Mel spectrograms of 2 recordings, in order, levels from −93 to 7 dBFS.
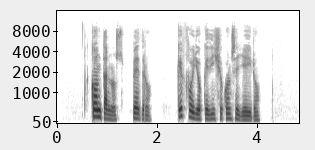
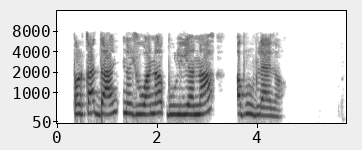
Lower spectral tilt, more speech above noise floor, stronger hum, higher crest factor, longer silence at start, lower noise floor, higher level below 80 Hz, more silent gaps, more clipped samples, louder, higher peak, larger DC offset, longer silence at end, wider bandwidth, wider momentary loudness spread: first, -6 dB/octave vs -2 dB/octave; second, 55 dB vs over 75 dB; neither; first, 24 dB vs 14 dB; first, 0.7 s vs 0.35 s; second, -78 dBFS vs under -90 dBFS; second, -74 dBFS vs -60 dBFS; second, none vs 3.40-3.54 s; neither; second, -23 LUFS vs -15 LUFS; about the same, -2 dBFS vs -2 dBFS; neither; second, 0.8 s vs 1.3 s; first, 9.4 kHz vs 8 kHz; first, 16 LU vs 9 LU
